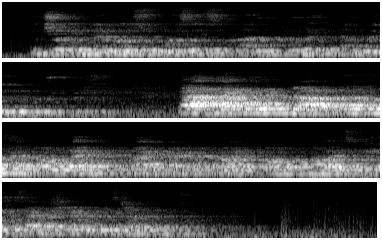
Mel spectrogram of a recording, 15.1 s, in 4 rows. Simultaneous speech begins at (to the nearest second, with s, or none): none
